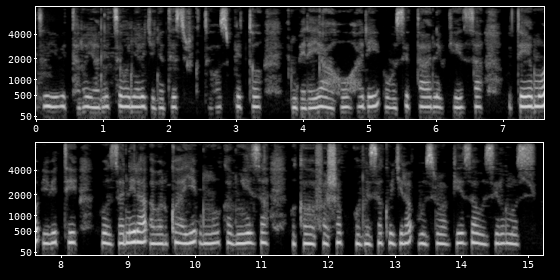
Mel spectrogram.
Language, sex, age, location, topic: Kinyarwanda, female, 18-24, Kigali, health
